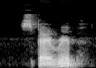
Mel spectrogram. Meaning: A cut of meat including the rib bones
- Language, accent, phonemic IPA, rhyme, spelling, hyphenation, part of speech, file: English, Southern England, /ˌspɛəˈɹɪb/, -ɪb, sparerib, spare‧rib, noun, LL-Q1860 (eng)-sparerib.wav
